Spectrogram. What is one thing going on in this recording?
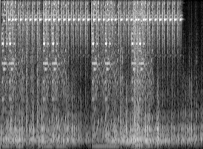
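Boxes smash and scatter as a ball crashes through them.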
